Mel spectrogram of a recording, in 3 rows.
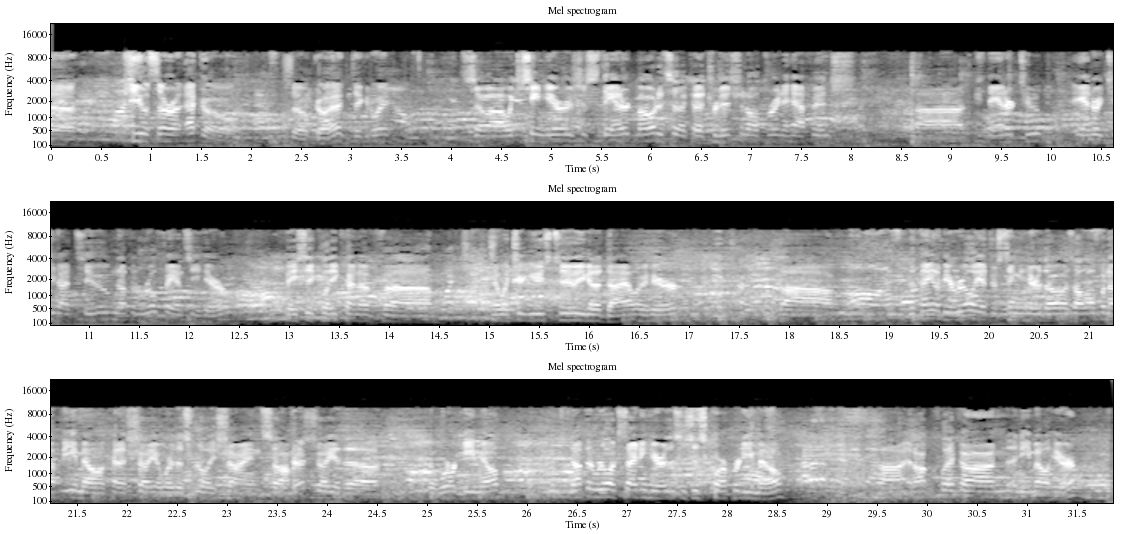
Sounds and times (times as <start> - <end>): Speech: 0.0 - 16.9, 17.7 - 25.8, 26.4 - 31.6.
